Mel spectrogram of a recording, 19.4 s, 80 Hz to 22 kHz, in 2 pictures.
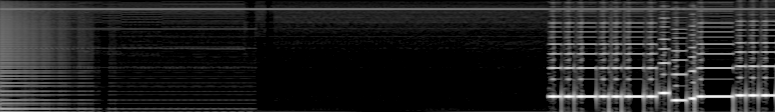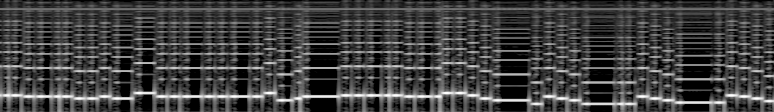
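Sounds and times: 
chiptune bells on a MOS6581R2 sound chip: 6.9 - 19.3.

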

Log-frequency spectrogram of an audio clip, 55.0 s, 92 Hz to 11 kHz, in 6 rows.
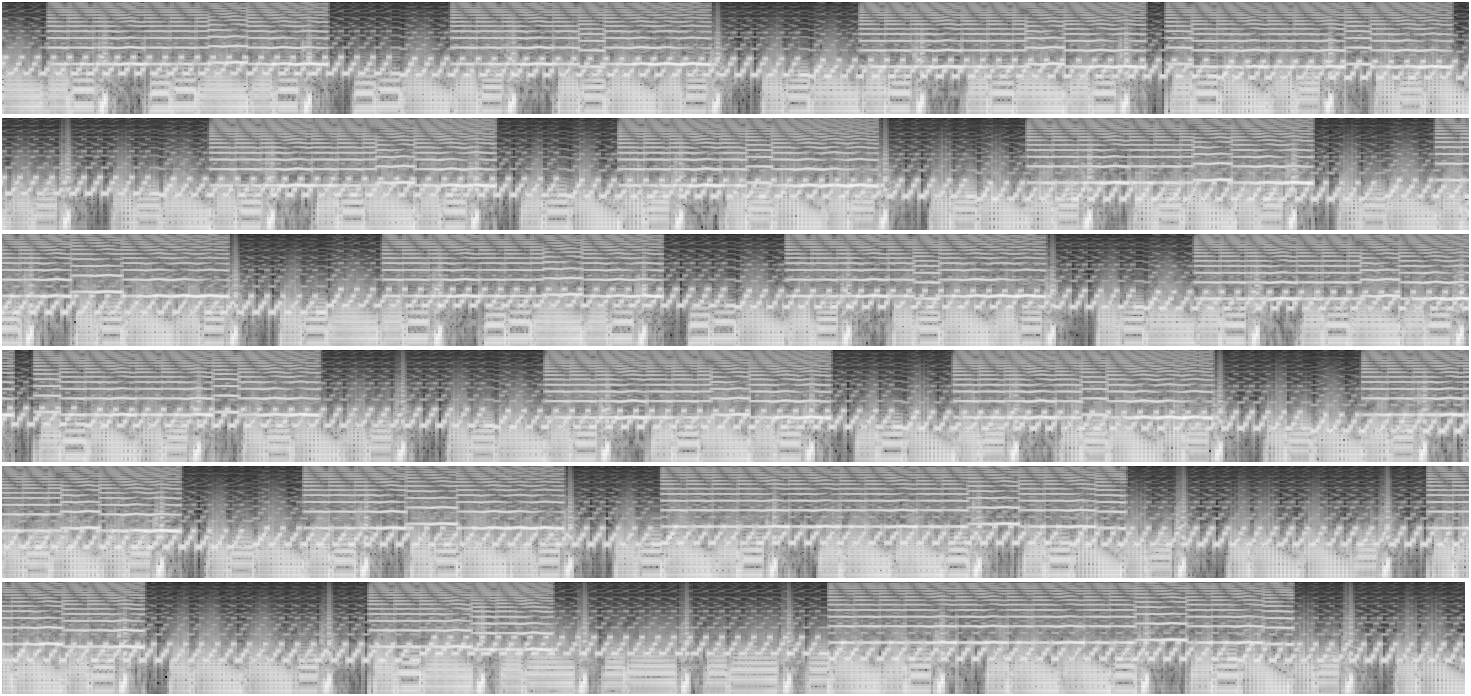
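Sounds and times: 
chiptune cover song on MOS6581R4 SID chip: 0.0 - 54.9.

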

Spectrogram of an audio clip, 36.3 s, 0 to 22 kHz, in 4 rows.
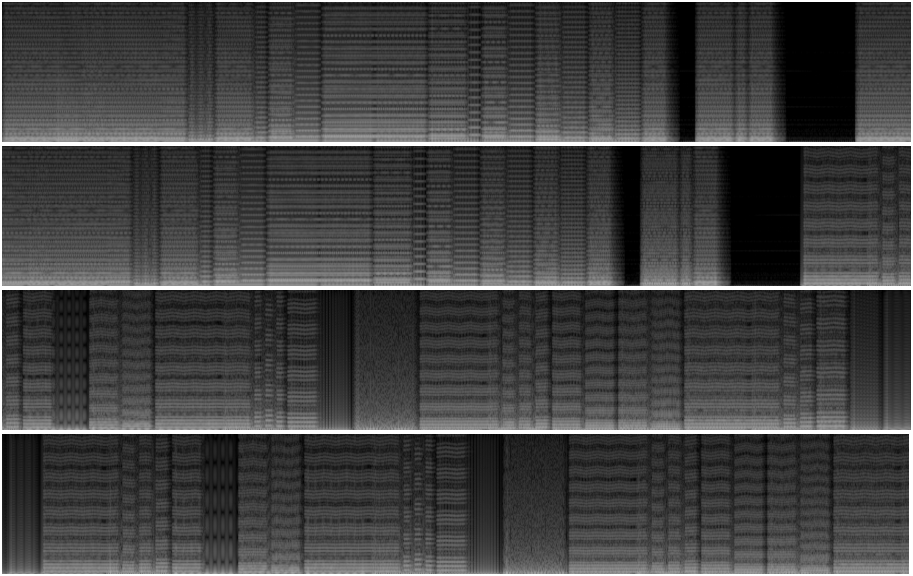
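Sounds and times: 
national anthem played on CSG8580R5 sound chip: 0.0 - 7.9, 8.6 - 16.4, 17.1 - 36.3.

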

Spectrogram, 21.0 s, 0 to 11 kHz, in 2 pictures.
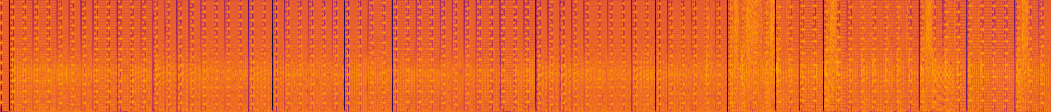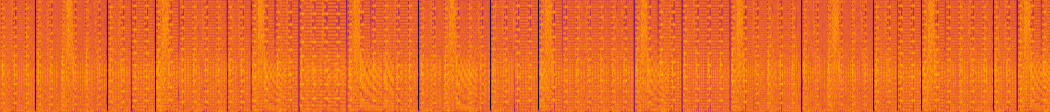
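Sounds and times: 
bass beat: 0.1 - 20.9.

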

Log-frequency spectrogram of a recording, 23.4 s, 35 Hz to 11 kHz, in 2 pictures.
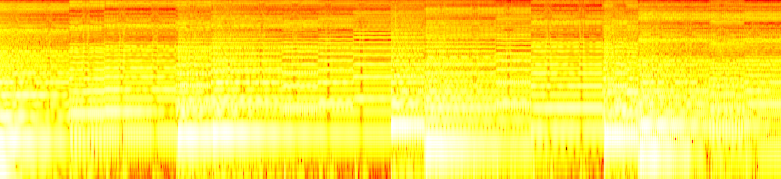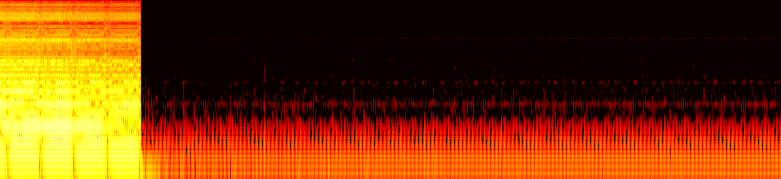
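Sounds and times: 
synthesizer alert sound on a MOS6581R3 chip: 0.0 - 13.8.

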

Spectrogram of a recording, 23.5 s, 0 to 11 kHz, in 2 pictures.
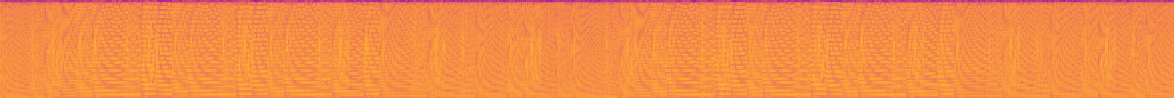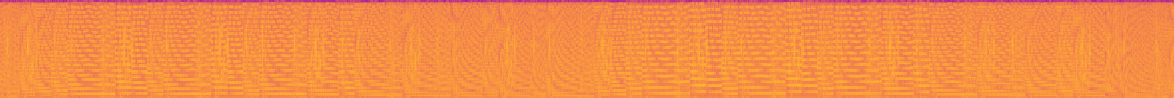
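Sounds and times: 
MOS6581R3 SID chip loader music: 0.0 - 23.4.

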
